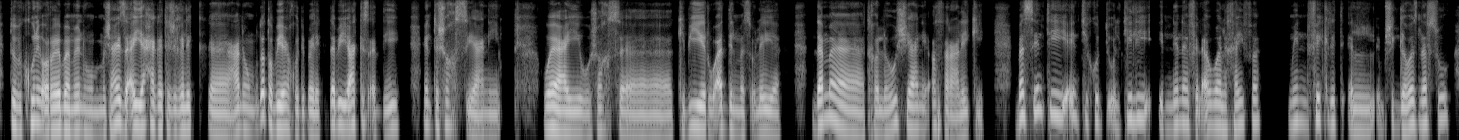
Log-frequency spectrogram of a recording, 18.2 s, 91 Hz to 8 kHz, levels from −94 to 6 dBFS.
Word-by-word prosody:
تبقي 140 -3 +2
تكُوني 165 -1 +1
قريّبة 135 0 +7
منهُم، 120 -2 -1
مش 120 +3 -3
عايزة 165 +1 +5
أي 145 +1 +7
حاجة 145 -2 +2
تشغلِك 130 +1 0 0.2
آآ 110 -1 +1
عنهم، 125 +2 -1
وده 205 - +5
طبيعي 140 -5 +4
خُدي 120 -1 -6
بالِك، 115 -2 -1
ده 150 - +7
بيعكِس 150 +1 +2
قد 115 - -5
إيه 140 +4 -2 0.3
أنتِ 150 -1 -4
شخص 150 +1 -4
يعني 105 -1 -2 0.6
واعي 120 -4 +6
وشخص 115 +3 -7
آآ 105 -1 -2
كبير 135 -2 +1
وقد 130 +2 +2
المسئولية، 115 -1 -3 0.4
ده 160 - +7
ما 140 - +2
تخلّيهوش 120 +7 -3
يعني 135 -1 +1
يأثّر 150 -8 -3
عليكِ. 105 +4 -5 0.4
بس 200 +3 +1
أنتِ، 235 -1 -4
أنتِ 200 -3 -2
كُنتِ 170 -1 -8
قُلتِ 140 +7 -8
لي 185 0 -3 0.2
إن 135 +2 -10
"أنا 155 +1 -2
في - - -6
الأول 145 -2 0
خايفة 155 +4 -4 0.4
من 160 0 -7
فكرة 170 -1 -4 0.2
ال 125 0 -4
مش 130 +1 -8
الجواز 140 +3 0
نَفْسه، 175 +4 -3
135 Hz, 170 wpm, -23 LUFS, 115-155 Hz, 0.6 s, قريّبة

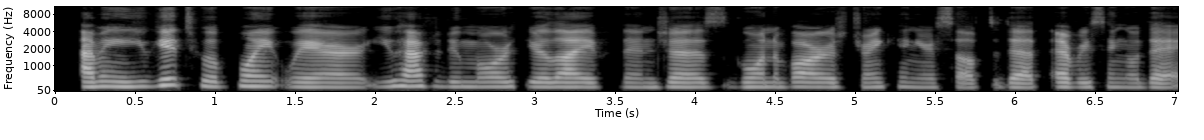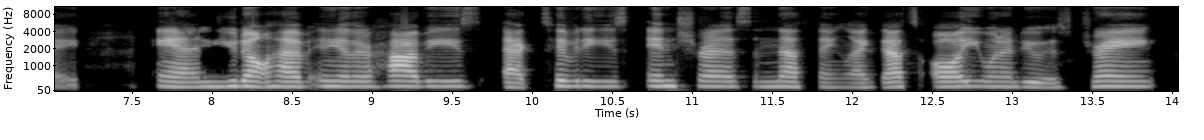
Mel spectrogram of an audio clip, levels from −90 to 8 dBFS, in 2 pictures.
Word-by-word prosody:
I 185 - +5
mean, 190 -1 -3
you 195 +1 -9
get 245 +4 +3
to 210 - -7
a 190 - -5
point 200 +2 -2
where 175 -1 0
you 190 +4 -12
have 205 0 +3
to 200 - -20
do 190 -1 -11
more 185 0 -7
with 190 - -9
your 180 -1 -4
life 175 -1 +1
than 170 -1 -12
just 175 0 -5
going 175 0 -6
to - - -9
bars, 175 -1 -3
drinking 175 +2 -10
yourself 165 -1 -10
to - - -22
death, 160 -2 -3
every 170 -1 -1
single 170 -1 -14
day, 165 -1 -5 0.5
and, 185 -1 +3
you 200 +2 0
don't 195 -2 +7
have 190 -1 +6
any 205 +1 -1
other 195 0 -1
hobbies, 200 0 +5
activities, 200 +3 0
interests, 205 -2 -1
nothing, 190 -2 -2
like, 165 0 -3
that's 185 +1 +4
all 190 +1 +4
you 200 0 -1
wanna 190 -1 -3
do 180 -1 -4
is 165 -1 -12
drink, 200 0 +3
185 Hz, 195 wpm, -23 LUFS, 175-200 Hz, 0.5 s, don't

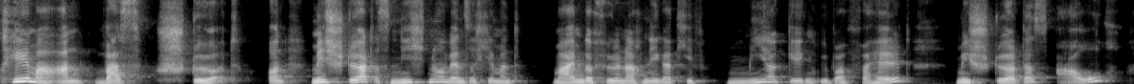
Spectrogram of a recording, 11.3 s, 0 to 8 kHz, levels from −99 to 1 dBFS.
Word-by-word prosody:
Thema 275 -1 +7
an: 180 0 +2
„Was 185 +2 +1
stört?“ 185 -7 0 0.2
Und 190 0 -1 0.2
mich 220 +2 +4
stört 230 +2 +5
es - - -8
nicht 215 +3 0
nur, 235 -1 -1
wenn 205 -2 +2
sich 195 0 -8
jemand 170 -3 -5 0.3
meinem 165 +5 +3
Gefühl 205 -1 +1
nach 185 0 0
negativ 175 -2 -4 0.2
mir 200 +7 -2
gegenüber 180 -1 -5
verhält, 180 - -2 0.4
mich 200 +1 +1
stört 185 -1 0
das 220 0 -4
auch, 335 +5 -4
195 Hz, 125 wpm, -23 LUFS, 180-220 Hz, 0.4 s, Thema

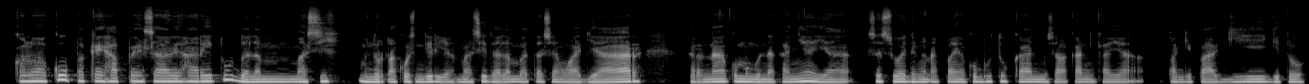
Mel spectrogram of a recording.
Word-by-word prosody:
Kalau 140 0 +3
aku 215 +10 +3
pakai 150 -5 -1
HP 140 +1 0
sehari-hari 135 0 +3
itu 210 +7 0
dalam 120 -2 +2
masih 120 +3 +1 0.2
menurut 125 -3 +1
aku 125 0 0
sendiri 120 -1 +1
ya 110 - -3
masih 115 +2 -2
dalam 120 0 0
batas 120 0 -2
yang 115 - -2
wajar, 110 +5 +2 0.4
karena 115 +3 +1
aku 130 +1 0
menggunakannya 120 +2 +2
ya 110 0 -2 0.2
sesuai 130 -2 +1
dengan 120 0 0
apa 120 0 -2
yang 115 - -1
ku 120 +1 -3
butuhkan 125 0 -1
misalkan 110 -1 -3
kayak 110 +2 -5 0.3
pagi-pagi 115 +1 -2
gitu, 115 -1 -3
120 Hz, 140 wpm, -26 LUFS, 115-130 Hz, 0.4 s, Kalau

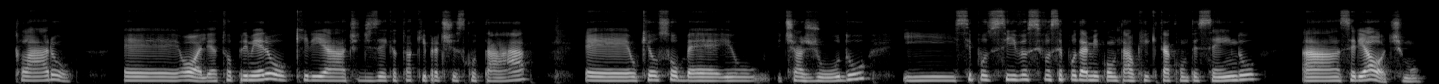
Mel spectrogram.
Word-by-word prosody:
Claro. 185 -2 -1 0.5
Eh, 175 -1 -1
olha, 160 -4 +2
tô 195 +5 -5
primeiro 205 +2 +3
queria 190 -3 +1
te 175 +1 -12
dizer 175 +1 -4
que 180 - -10
eu - - -4
tô 190 - -6
aqui 190 0 -5
pra 190 0 -2
te 180 - -5
escutar, 180 +4 -2 0.6
eh, 175 -2 +2
o 175 - -2
que 205 - 0
eu 200 - +3
souber, 175 -4 +1
eu 170 0 -5
te 185 - -2
ajudo 180 - 0 0.3
e, 180 +1 -3
se 180 +6 -4
possível, 215 +1 0
se 225 - -4
você 215 0 -1
puder 210 -2 +4
me 195 - +2
contar 180 -1 0
o - - -4
que 180 +3 -5
que 180 - -13
tá 175 - +4
acontecendo, 180 +6 0 0.4
ah, 170 +1 +5
seria 190 +5 +5
ótimo. 145 -8 -2
180 Hz, 165 wpm, -25 LUFS, 175-200 Hz, 0.6 s, ah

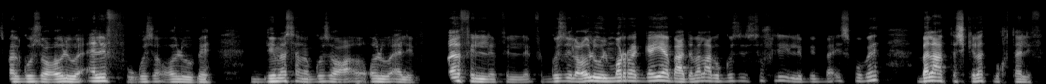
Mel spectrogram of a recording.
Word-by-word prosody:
اسمها 130 -1 -2
الجزء 130 0 0
علوي 125 +1 +4
أ 155 +2 +4 0.2
وجزء 125 +4 -7
علوي 120 -1 -1
ب. 110 -1 -4 0.4
دي 125 +3 +1
مثلًا 145 -3 -1
جزء 135 +2 -6
ع 120 +1 -5
علوي 130 -2 0
أ، 105 - -14 0.4
باقفل 135 -7 +3
في 115 +1 -21
ال 115 +1 -10
في 125 - -28
الجزء 145 +6 -4
العلوي 150 +3 +5
المرّة 160 +3 +2
الجايّة 165 +3 +4
بعد 135 -3 +1
ما 145 - -2
ألعب 160 -2 -2
الجزء 155 +3 -9
السفلي 170 +4 -13
اللي 135 -4 -7
بيبقى 130 +1 -15
اسمه 160 -1 -12
ب، 190 +4 -2 0.4
بالعب 165 +3 +5
تشكيلات 145 +3 -3
مختلفة 125 -2 -10
135 Hz, 190 wpm, -22 LUFS, 125-155 Hz, 0.4 s, العلوي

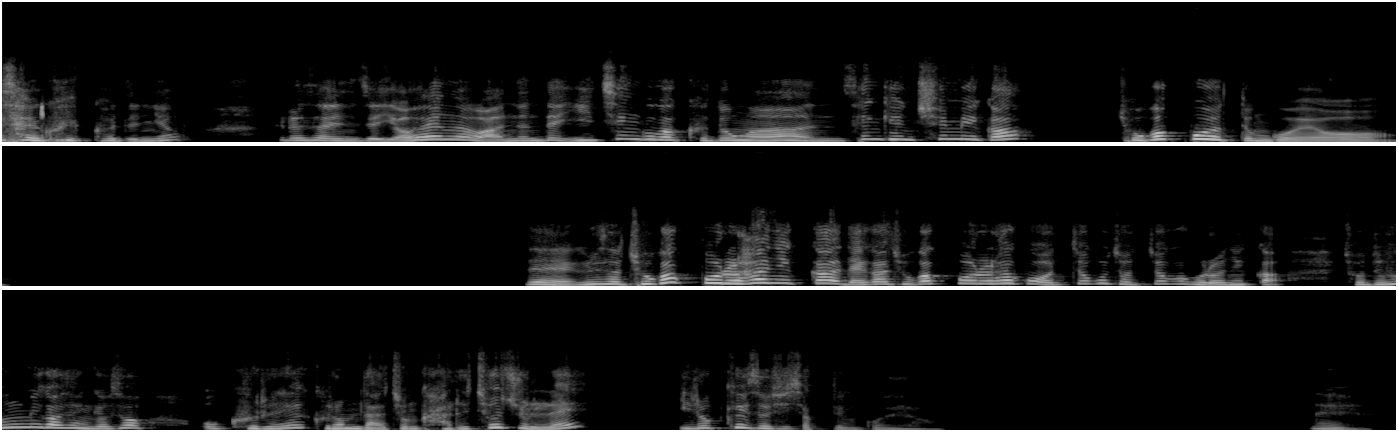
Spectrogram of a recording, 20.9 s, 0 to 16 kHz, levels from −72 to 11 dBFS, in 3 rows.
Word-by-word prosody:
살고 235 -3 +2
있거든요. 220 - -7 0.4
그래서 250 -1 -4
인제 200 -2 -3
여행을 325 - +2
왔는데 215 +8 -1
이 235 +3 -3
친구가 350 -3 -1
그동안 225 -4 0
생긴 365 - -3
취미가 385 +2 0 0.4
조각보였던 345 - +4
거예요. 150 -1 -3 2.6
네. 230 -7 +1
그래서 265 +4 +2
조각보를 390 - +5
하니까 375 -4 +4
"내가 230 +5 0
조각보를 300 +5 +1
하고 340 -4 +1
어쩌고저쩌고." 295 +2 -5
그러니까 220 0 -2 0.3
저도 235 0 -5
흥미가 345 +3 +1
생겨서 270 +1 -2 0.2
"어 220 0 -9
그래? 230 +7 -2
그럼 225 -6 +1
나 170 -4 -1
좀 195 +4 -4
가르쳐 190 - -1
줄래?" 240 - -1 0.5
이렇게 265 +8 -3
해서 250 -6 -1
시작된 190 -6 -11
거예요. 145 -2 -17 1.8
네. 170 -9 -11
240 Hz, 280 characters per minute, -22 LUFS, 205-325 Hz, 2.6 s, 조각보를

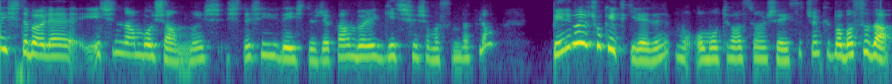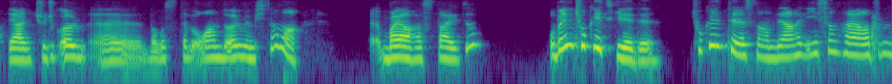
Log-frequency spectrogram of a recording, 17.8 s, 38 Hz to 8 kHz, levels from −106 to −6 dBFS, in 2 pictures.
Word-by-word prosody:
işte 340 -5 +1
böyle, 225 - +3
eee, 400 +1 -9
eşinden 250 -1 -4
boşanmış, 200 -3 -2
işte, 200 +1 -7
şehir 235 0 -6
değiştirecek. 175 -2 0
Tam 220 0 -2
böyle 215 0 +4
geçiş 220 +1 -5
aşamasında 200 0 -8
filan. 360 - -8 0.6
Beni 290 +10 +3
böyle - - +12
çok 430 -3 +1
etkiledi 195 - +2
mo 205 -3 -7
o 180 - -1
motivasyon 195 +1 -3
şeysi. 175 +4 -4
Çünkü 270 -3 -8
babası 245 +4 +3
da - - +7
yani, 180 -1 0
çocuk 205 +3 -10
öl 215 -2 +2
eee, 175 +1 -6
babası 195 +1 -8
tabii 200 - -6
o - - -3
anda 205 +1 0
ölmemişti 215 - -3
ama, 390 -3 -2 0.7
eee, - - -11
bayağı 205 +1 +4
hastaydı. 195 - -3 0.8
O - - -2
beni 425 +7 +4
çok 435 -2 +1
etkiledi. 180 - +2 0.3
Çok 325 +6 -5
enteresandı 235 - 0
ya, 210 - 0
hani. 235 +2 -4
İnsanın 270 +3 -6
hayatını 250 0 -1
220 Hz, 160 wpm, -23 LUFS, 195-265 Hz, 0.8 s, böyle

